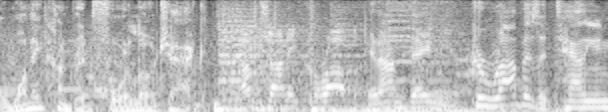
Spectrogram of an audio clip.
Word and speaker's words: Carrabba: Growing up, people always had a hard time pronouncing my name. People chop it up pretty good. You know, Carrabba, Carababa, Caramba. It's a really easy name to pronounce. It's Carrabba. Come to Carrabba's for dinner.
